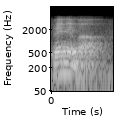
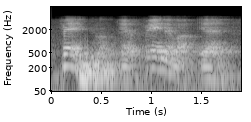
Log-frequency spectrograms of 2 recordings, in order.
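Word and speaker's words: Venema: 제 논문은 칼빈의 모세 언약에 대한 최근의 미국 개혁신학자들의 토론을 존 페스코와 코넬리우스 베네마, 황대동 교수님 여기 미국 사람은 베네마라고 하는데 네덜란드에는 어떻게? 페이네마, 발음이 너무 정확하셔가지고 그 중심으로 정리하고 칼빈의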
